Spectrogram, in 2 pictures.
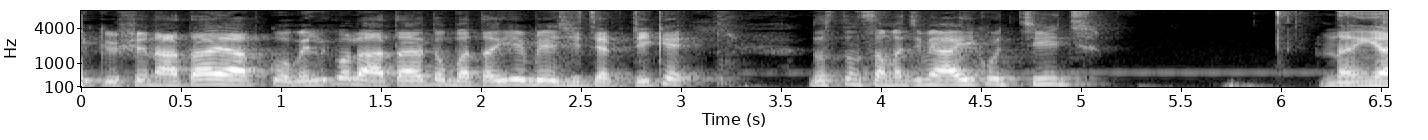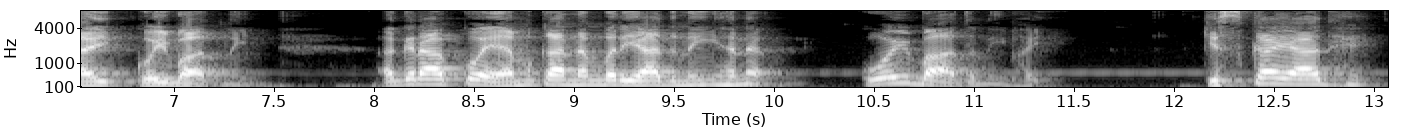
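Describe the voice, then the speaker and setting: A man teaching reasoning for an entrance exam in an online class, chatty and coaxing, asking questions and answering them himself. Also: high voice. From India. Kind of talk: lively classroom tutorial.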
